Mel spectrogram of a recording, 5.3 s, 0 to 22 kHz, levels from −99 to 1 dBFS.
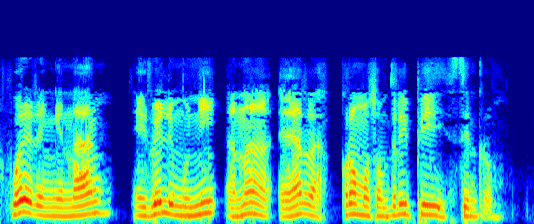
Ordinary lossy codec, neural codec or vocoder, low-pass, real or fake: AAC, 24 kbps; vocoder, 44.1 kHz, 128 mel bands every 512 samples, BigVGAN v2; 19.8 kHz; fake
